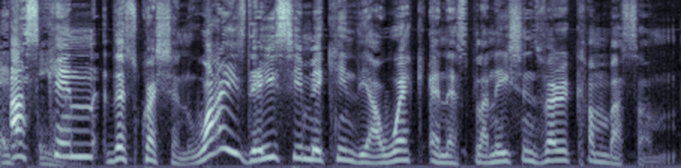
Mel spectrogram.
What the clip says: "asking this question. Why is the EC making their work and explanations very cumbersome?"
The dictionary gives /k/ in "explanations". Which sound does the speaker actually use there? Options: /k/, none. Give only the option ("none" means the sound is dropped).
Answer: /k/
